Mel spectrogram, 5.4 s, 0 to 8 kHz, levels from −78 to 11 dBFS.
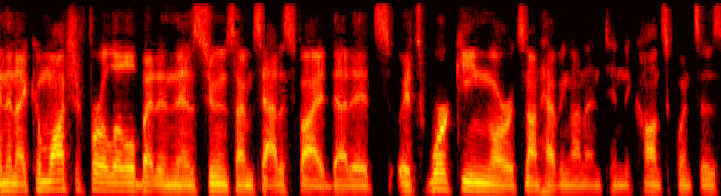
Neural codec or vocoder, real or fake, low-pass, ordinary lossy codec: codec, 16 kHz in and 24 kHz out, 1 kbps, XY-Tokenizer; fake; 7.2 kHz; MP3, 48 kbps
